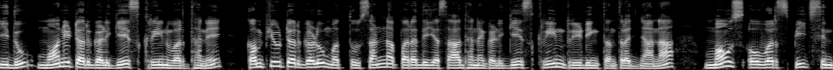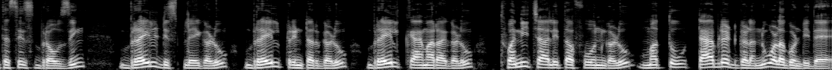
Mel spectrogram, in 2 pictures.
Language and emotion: Kannada, neutral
